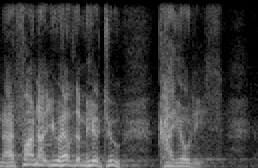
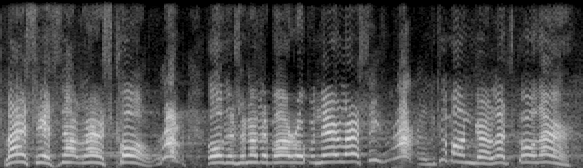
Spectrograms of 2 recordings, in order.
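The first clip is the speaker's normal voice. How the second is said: loud, high calling out to a dog; comic high-pitched shouting; 8 semitones higher, 8 dB louder than usual. Acted. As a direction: holler eagerly for your dog. Bar drinker calls to Lassie.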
